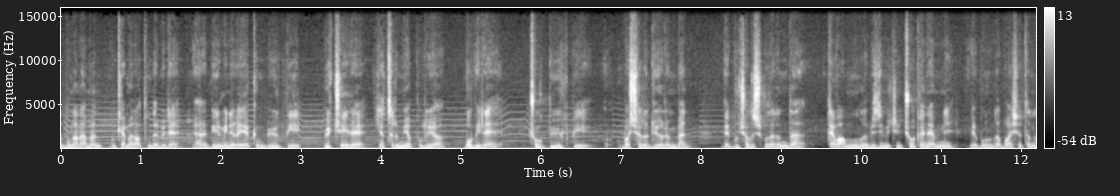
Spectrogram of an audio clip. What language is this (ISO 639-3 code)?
tur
